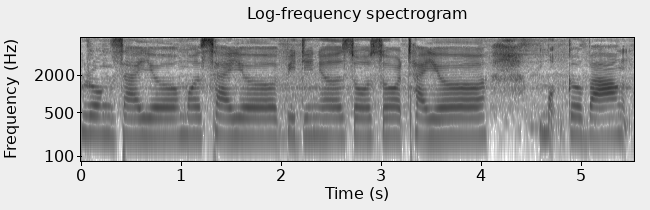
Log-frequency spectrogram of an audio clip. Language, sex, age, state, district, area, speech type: Bodo, female, 18-30, Assam, Chirang, rural, spontaneous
